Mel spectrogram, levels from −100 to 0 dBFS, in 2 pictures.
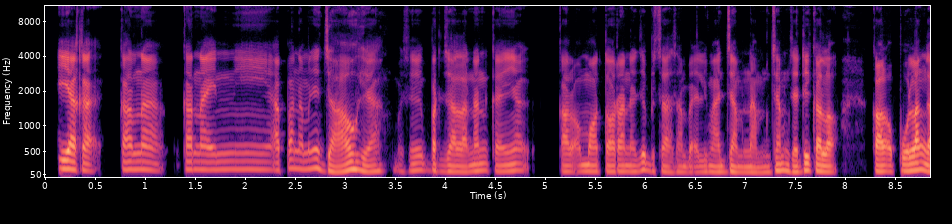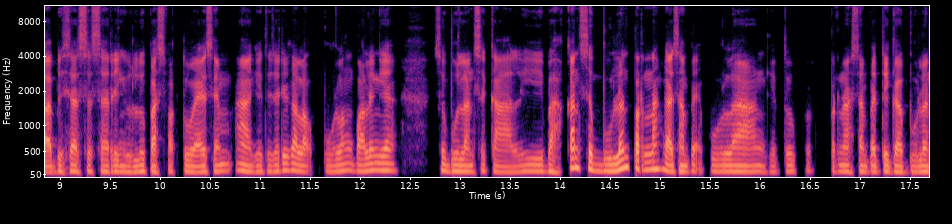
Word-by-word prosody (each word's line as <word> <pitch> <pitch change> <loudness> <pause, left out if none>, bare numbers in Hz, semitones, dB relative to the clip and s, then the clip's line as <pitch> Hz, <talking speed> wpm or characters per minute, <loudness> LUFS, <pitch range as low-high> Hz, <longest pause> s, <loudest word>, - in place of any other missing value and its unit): Iya 165 -1 +7
Kak - - +1 0.2
karena 155 0 -1 0.4
karena 150 0 -1
ini 155 0 -7
apa 145 +5 -5
namanya 165 +2 -3
jauh 135 +9 +2
ya 120 -1 -3
maksudnya 130 +4 -7
perjalanan 120 -1 -2
kayaknya, 125 +2 -3 0.3
kalau 115 0 -4
motoran 115 -1 -1
aja 145 +6 -2
bisa 110 -3 -5
sampai 105 -2 -7
5 110 -1 -4
jam 105 -1 -2
6 100 -2 -3
jam 130 0 0
jadi 105 +4 0
kalau 115 -4 +3 0.4
kalau 115 -1 +5
pulang 130 +4 +4
nggak 105 -3 +5
bisa 120 +1 +1
sesering 115 0 0
dulu 110 +3 0
pas 110 -3 +3
waktu - - -4 0.2
SMA 125 +3 -1
gitu 110 - -4
jadi 135 - +1
kalau 120 -5 +3 0.2
pulang 120 +4 -1
paling 130 +3 +3
ya, 135 - +3 0.4
sebulan 115 -2 +2
sekali 115 0 -1
bahkan 115 - +3
sebulan 135 +3 +4
pernah 155 +2 +5
nggak 115 -4 +5
sampai 115 -1 +1
pulang 115 -1 +1
gitu 110 +1 -5 0.3
pernah 120 -3 0
sampai 115 +1 0
3 110 0 +2
120 Hz, 170 wpm, -26 LUFS, 110-135 Hz, 0.4 s, Iya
